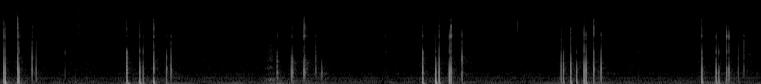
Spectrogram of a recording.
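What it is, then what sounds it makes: Wooden coaster. A small, round, flat spiral wooden coaster with coiled rings, apparently light wood, is held close to the microphone and tapped with long nails. Sharp, dry clicks come in short clusters of quick taps separated by pauses, with an irregular rhythm over a faint steady low hum.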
